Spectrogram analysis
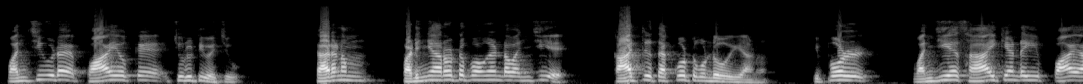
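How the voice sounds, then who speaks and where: A middle-aged priest, giving a measured homily that explains scripture in short, paused phrases. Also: male voice, high-pitched, darkish tone. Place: small indoor room, plain backdrop. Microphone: clip-on lapel mic. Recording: slightly dull, lo-fi lapel recording.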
